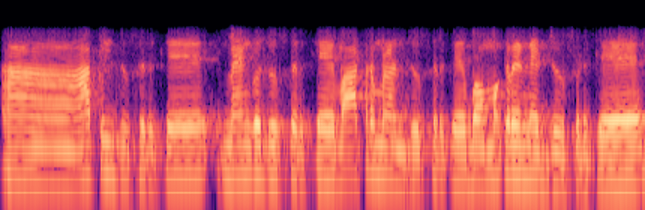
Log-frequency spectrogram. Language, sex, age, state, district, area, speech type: Tamil, female, 18-30, Tamil Nadu, Ariyalur, rural, conversation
